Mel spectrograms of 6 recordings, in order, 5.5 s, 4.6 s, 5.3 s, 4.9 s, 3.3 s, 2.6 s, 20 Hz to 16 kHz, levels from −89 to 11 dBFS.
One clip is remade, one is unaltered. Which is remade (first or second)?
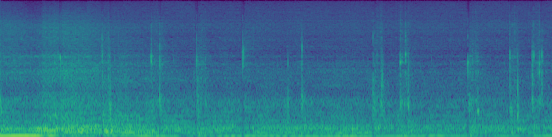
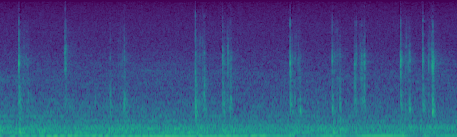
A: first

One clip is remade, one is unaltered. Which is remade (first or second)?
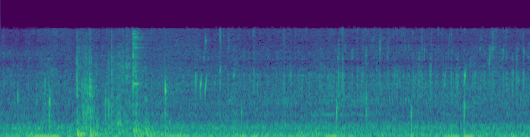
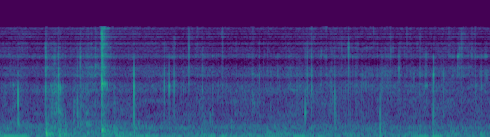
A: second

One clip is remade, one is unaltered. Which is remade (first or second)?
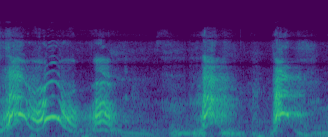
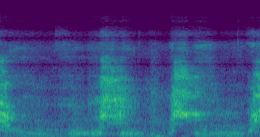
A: second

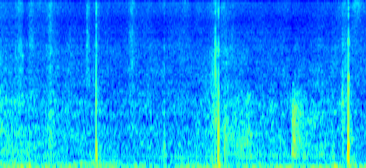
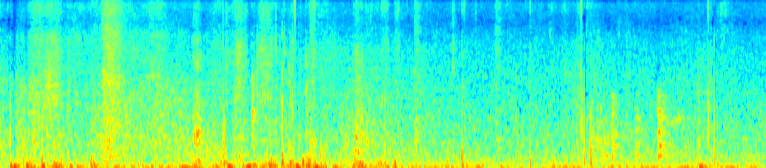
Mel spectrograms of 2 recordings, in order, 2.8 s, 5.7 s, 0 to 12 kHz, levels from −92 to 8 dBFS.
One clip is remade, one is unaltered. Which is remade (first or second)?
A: first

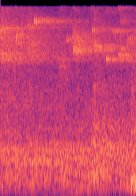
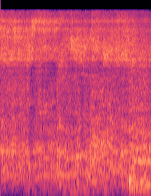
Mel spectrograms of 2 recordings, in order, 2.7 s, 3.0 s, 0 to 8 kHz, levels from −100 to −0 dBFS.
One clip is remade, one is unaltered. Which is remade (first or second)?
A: second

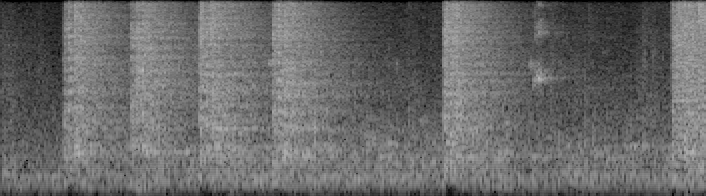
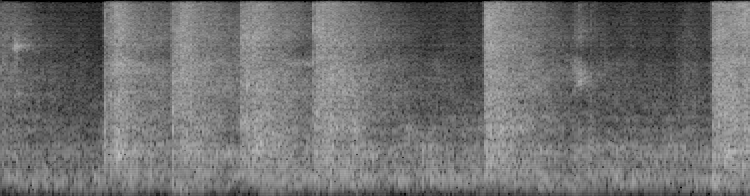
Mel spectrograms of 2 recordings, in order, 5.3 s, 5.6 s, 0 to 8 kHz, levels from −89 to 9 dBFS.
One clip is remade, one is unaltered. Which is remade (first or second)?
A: second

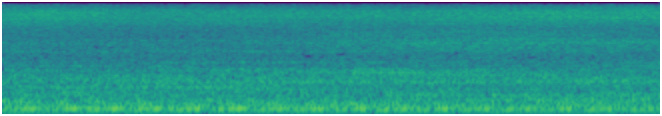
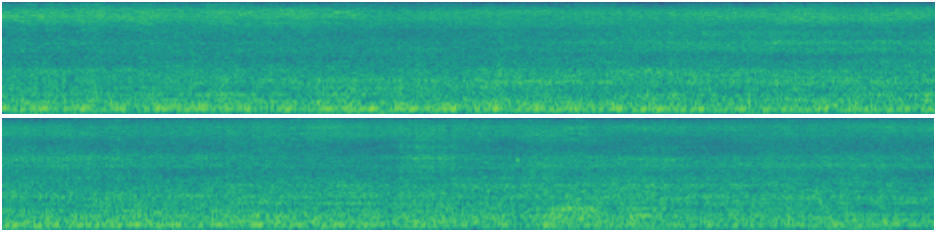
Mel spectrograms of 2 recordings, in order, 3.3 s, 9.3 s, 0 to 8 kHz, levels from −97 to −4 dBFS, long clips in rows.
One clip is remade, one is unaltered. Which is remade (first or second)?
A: second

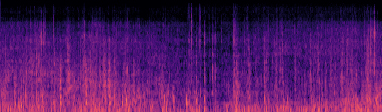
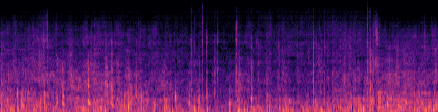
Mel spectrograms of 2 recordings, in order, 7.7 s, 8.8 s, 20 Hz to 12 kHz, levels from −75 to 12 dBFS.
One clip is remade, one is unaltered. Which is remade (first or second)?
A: second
